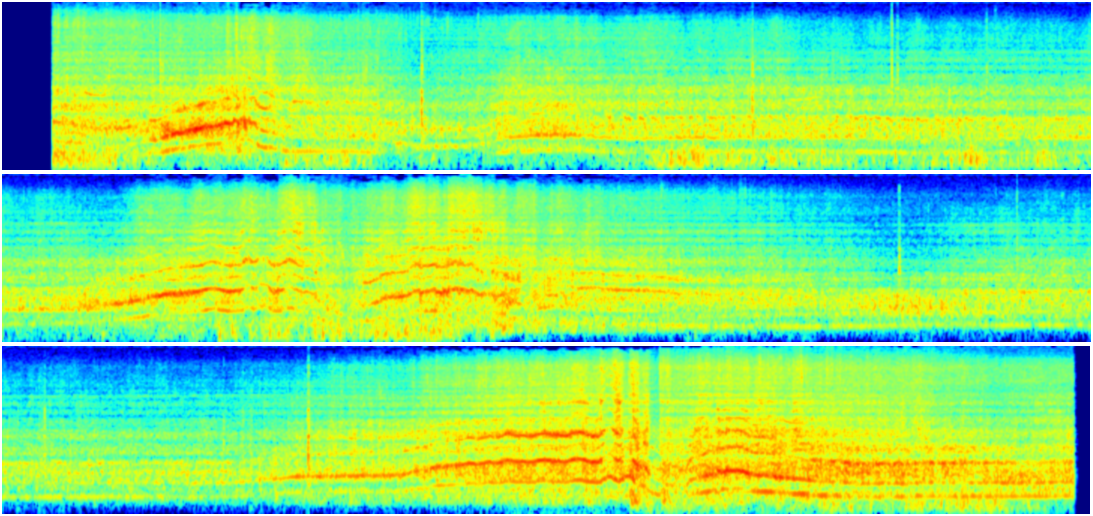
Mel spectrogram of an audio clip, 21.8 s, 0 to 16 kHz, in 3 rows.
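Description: Pro Boat Miss Geico 29 brushless RC race boat running flat out on a 6S LiPo: a high motor whine that climbs in pitch as the boat comes toward the shore and drops as it passes, three times (near the start, about halfway, and near the end), over the hiss of its spray.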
